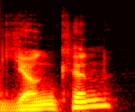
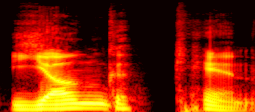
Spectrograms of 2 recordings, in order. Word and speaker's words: Youngkin: the house and the Senate so uh Greg yunen it's Greg y my sister I always mispronounce that name Glenn yunen Greg Glenn yunen there's something Glenn young kin I feel like that should be memorable but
